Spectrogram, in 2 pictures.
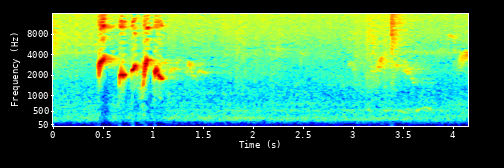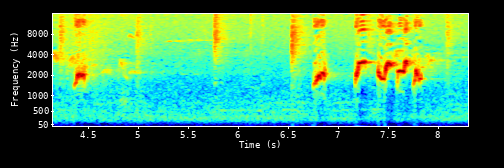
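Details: Red-whiskered bulbul kept as a lure bird, singing morning double-note forest-style song used in training: repeated loud bursts of quick warbled, rising-and-falling whistles, with lone notes and soft chatter between.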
